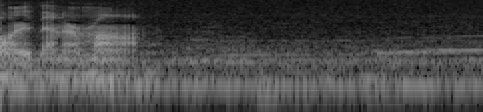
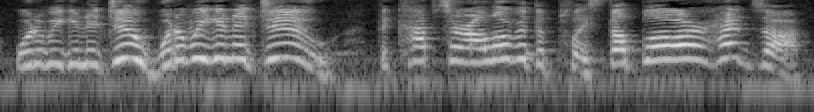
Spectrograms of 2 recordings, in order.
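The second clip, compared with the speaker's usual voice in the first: panicked; 10 semitones higher, 12 dB louder than usual. Acted. Panicked gunman voiced in story.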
